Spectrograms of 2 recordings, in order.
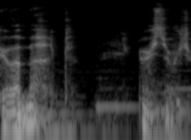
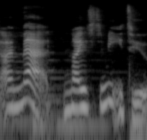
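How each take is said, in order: First: The voice is deep and gravelly. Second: The voice is raised to a higher pitch. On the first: "Batman voice" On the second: "Maybe kind of like a higher"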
